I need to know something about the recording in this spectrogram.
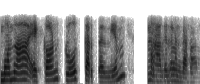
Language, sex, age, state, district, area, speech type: Sanskrit, female, 18-30, Kerala, Kozhikode, rural, conversation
